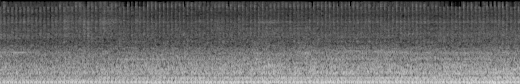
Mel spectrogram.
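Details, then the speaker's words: 2014 Troy-Bilt leaf shredder vacuum, Briggs & Stratton engine, after fixing a no-start from fuel starvation by removing and cleaning the carburetor bowl: small single-cylinder engine holds a steady, even, fast putter with no misses or surging. "it wouldn't start before because no fuel is going through the fuel all right so we got that mower Leaf Shredder vacuum thing going"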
